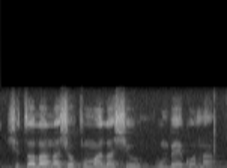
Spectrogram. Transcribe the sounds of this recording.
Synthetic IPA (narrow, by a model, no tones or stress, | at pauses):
ʃit͡salanaʃɔp̪fumalaʃi | βumbɛkɔna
